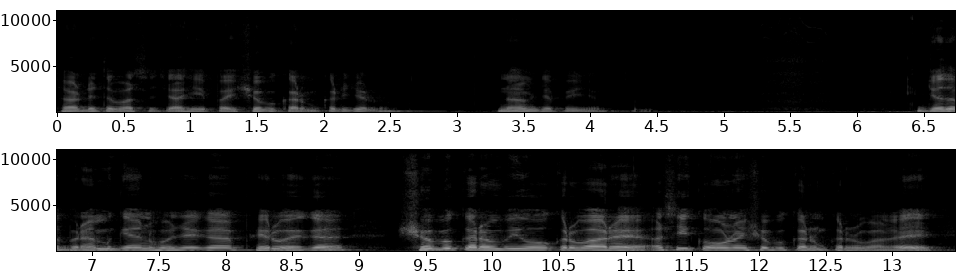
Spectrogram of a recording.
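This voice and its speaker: A man with a Punjabi accent giving a scripture sermon, reciting verses slowly and then explaining them patiently in plain talk. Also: mid-range voice, darkish tone. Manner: patient, teacherly, repeats points.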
